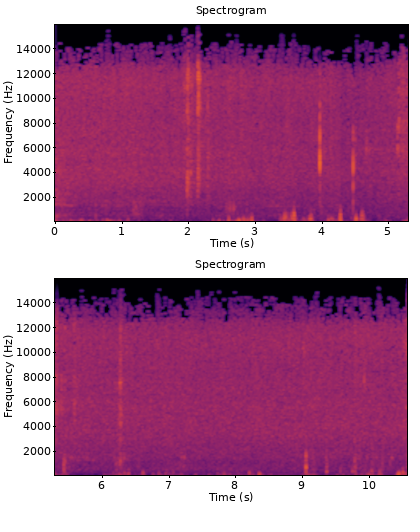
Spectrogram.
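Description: Footsteps through dry leaf litter and twigs on a woodland floor: irregular rustling steps with small snaps, busiest from about two to five seconds in.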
